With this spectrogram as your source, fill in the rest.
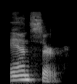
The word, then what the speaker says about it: answer: The next word on our list was answer.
